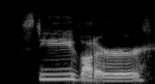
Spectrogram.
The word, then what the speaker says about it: Stiefvater: Stiefvater. – Steve, like the name. That's all I remember. Otter, like the animal, Stiefvater.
